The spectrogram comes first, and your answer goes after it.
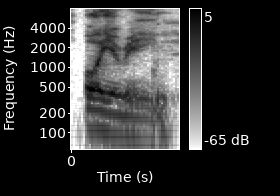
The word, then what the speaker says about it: Oyarine: So if you say Irene, Irene. take the I off and put Oya. Oyarine.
